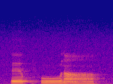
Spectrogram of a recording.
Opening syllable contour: high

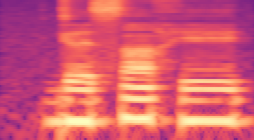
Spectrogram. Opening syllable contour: low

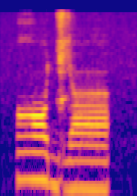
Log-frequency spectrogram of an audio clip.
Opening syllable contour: high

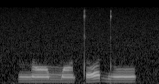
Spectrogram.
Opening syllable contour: low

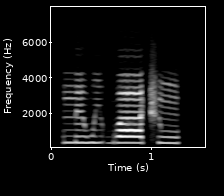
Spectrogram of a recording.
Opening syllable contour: high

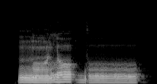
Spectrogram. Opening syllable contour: low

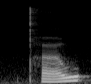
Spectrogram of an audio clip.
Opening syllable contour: rising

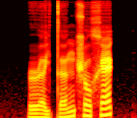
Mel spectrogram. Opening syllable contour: low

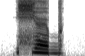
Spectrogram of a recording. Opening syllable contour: falling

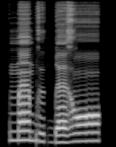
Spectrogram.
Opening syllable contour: high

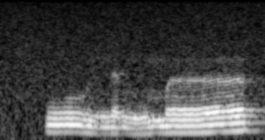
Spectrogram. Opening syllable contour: low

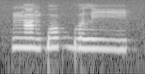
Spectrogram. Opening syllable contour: low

